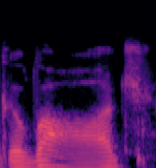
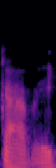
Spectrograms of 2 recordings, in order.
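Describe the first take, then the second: First: It is said with an American pronunciation. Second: It is said with a British pronunciation. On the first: "I did it the American way" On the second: "not garage"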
